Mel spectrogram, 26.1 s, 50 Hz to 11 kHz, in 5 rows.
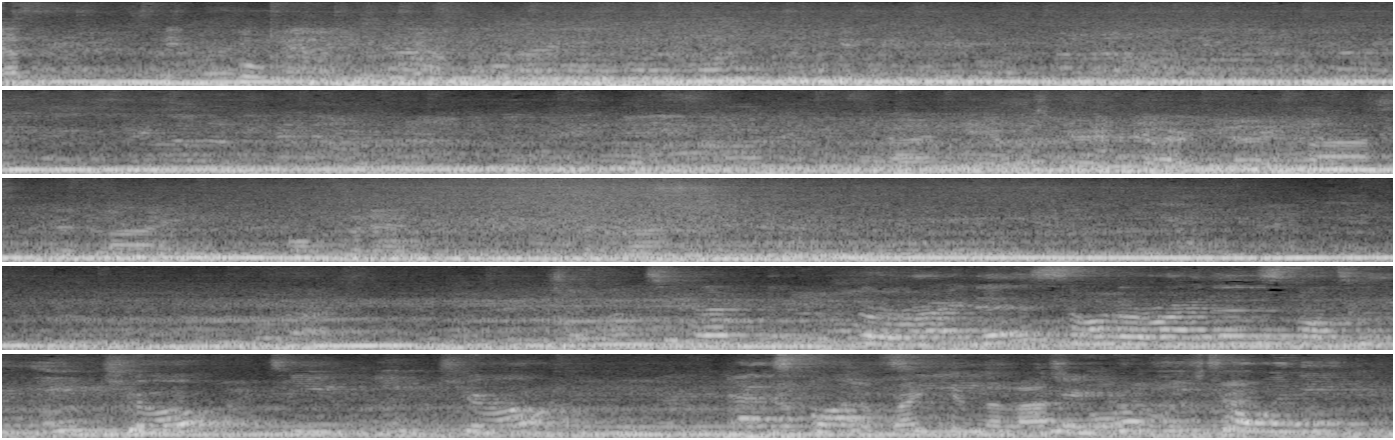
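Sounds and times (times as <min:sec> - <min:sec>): motorcycle engine revving on track: 0:00.0 - 0:26.0
voices murmuring: 0:00.0 - 0:26.0.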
